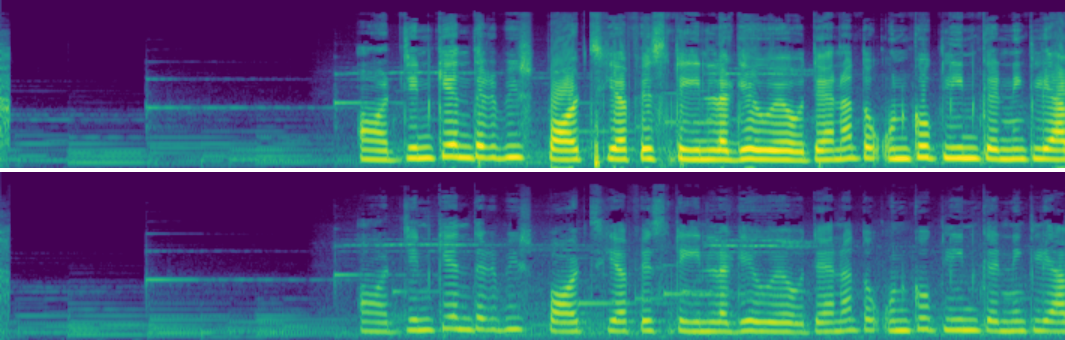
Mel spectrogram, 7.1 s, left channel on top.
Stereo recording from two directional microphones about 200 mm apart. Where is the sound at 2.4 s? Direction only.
35° left (ahead or behind).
